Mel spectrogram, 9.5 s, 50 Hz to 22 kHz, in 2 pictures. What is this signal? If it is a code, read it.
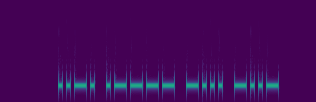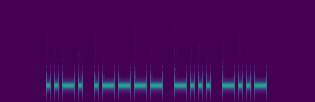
Morse code, heard as a keyed tone, about 20 wpm, 700 Hz. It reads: F1BX F1BX
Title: DXCC-100 Call Signs - 4 Characters - Repeated 2x - 20wpm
